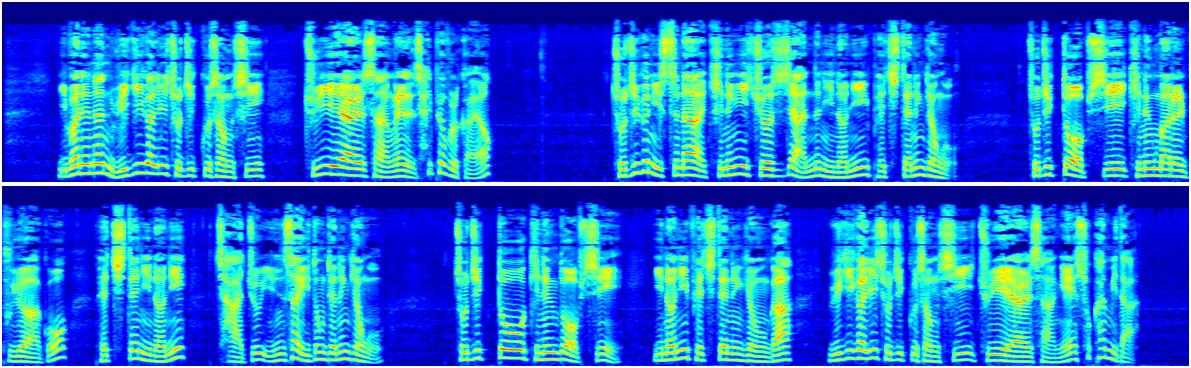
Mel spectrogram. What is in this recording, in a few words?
korean e-learning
